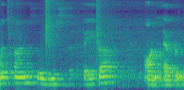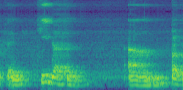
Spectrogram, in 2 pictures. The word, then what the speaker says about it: zeta: And it's actually theta. It's actually pronounced theta.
